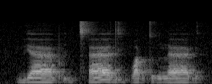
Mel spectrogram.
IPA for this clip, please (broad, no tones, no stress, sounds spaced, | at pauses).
bʲ æː pʼ i ɡ t͡sʼ æː d i ɡ b ɑ ɡ t u ɡ n æ ɡ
